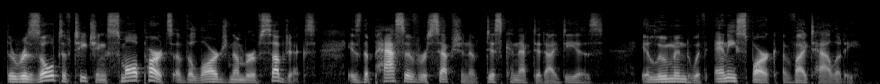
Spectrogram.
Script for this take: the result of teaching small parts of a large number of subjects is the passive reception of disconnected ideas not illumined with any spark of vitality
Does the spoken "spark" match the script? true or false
true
